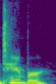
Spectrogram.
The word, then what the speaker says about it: timbre: The oboe definitely has a interesting timbre, which is maybe the only word I can think of that you pronounce in I, like an A.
